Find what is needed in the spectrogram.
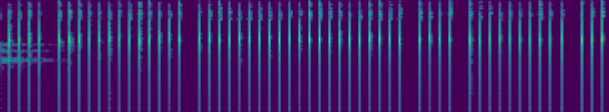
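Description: Smartphone on-screen keyboard clicks: a quick, even run of about eight identical key clicks a second, broken by a few short pauses, as a message is typed.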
